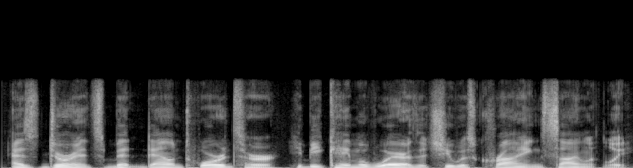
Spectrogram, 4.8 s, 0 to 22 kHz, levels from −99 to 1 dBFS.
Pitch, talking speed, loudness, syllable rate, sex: 110 Hz, 175 wpm, -16 LUFS, 5.0 syllables/s, male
